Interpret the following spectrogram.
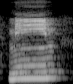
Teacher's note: দুই ঠোঁটের শুকনো অংশ মিলিত হয়ে উচ্চারিত হয়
